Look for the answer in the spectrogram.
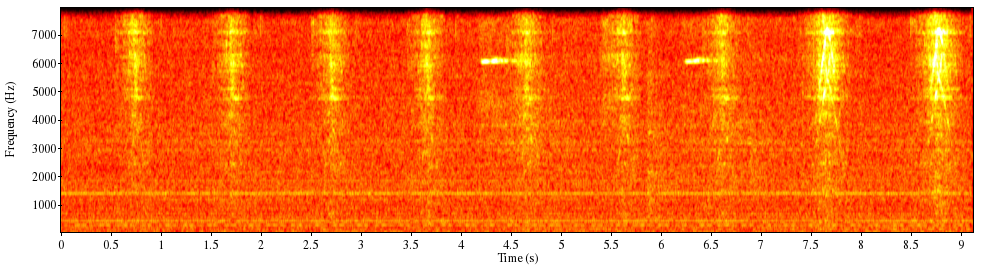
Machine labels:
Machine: slide rail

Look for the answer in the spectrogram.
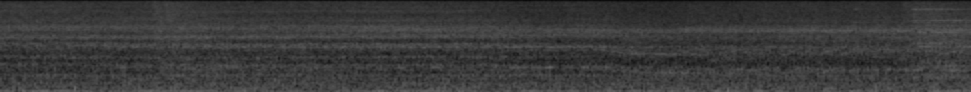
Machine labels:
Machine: fan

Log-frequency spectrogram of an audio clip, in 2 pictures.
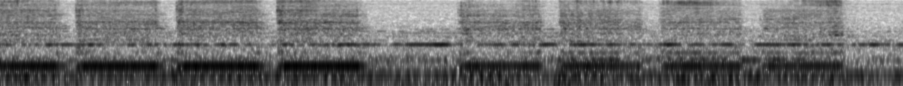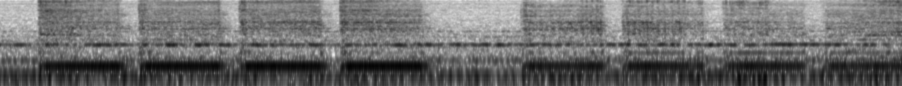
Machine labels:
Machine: slide rail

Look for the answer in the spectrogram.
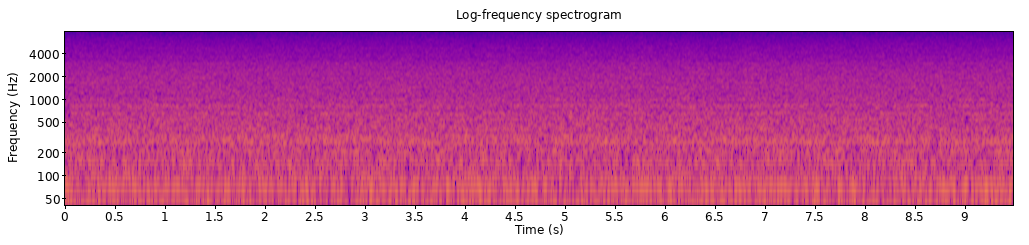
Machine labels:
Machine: fan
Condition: normal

